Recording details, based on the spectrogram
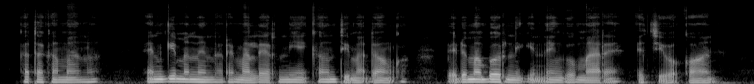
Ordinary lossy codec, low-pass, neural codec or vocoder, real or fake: none; none; codec, 44.1 kHz, 7.8 kbps, DAC; fake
